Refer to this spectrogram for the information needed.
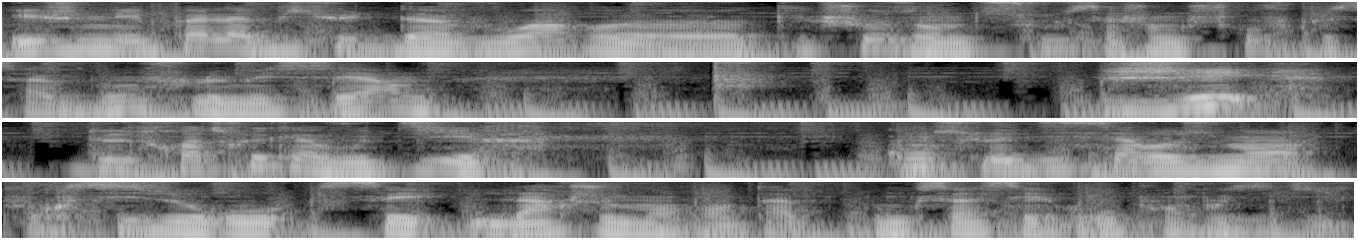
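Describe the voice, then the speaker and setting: A woman's voice: rumbling low, moderate pace, music in the background. A woman chatting informally and candidly to viewers in a slangy, casual makeup haul vlog, recorded in her bedroom. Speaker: beauty vlogger.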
